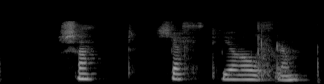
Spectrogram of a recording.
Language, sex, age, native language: Icelandic, female, 8, Icelandic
